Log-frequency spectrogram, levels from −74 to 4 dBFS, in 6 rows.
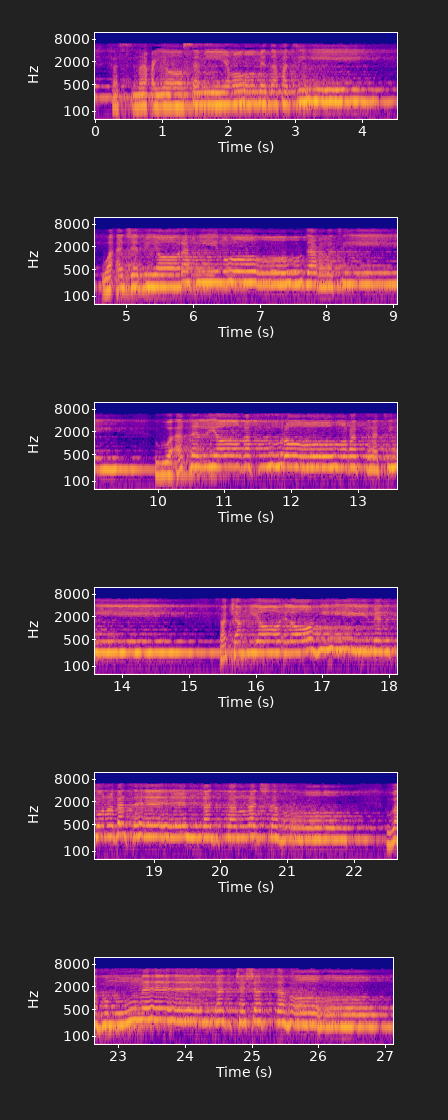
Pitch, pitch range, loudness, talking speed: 225 Hz, 185-235 Hz, -15 LUFS, 50 wpm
